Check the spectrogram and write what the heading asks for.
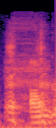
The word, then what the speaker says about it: Unger: Unger rhymes with younger.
